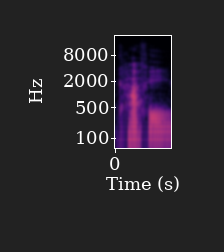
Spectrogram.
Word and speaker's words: Ko-fi: go over to my Kofi, Kofi, however you wish to pronounce it. Apparently, it's supposed to be pronounced coffee, but uh I like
